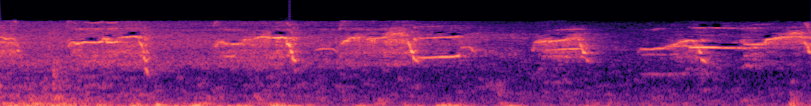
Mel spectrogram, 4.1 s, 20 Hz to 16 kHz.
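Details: Bald eagles at a Minnesota nest on 4 July 2013 wrestle over a carp just delivered by the adult male. High, thin whistled notes slur downward in quick series, with soft low rustling beneath.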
